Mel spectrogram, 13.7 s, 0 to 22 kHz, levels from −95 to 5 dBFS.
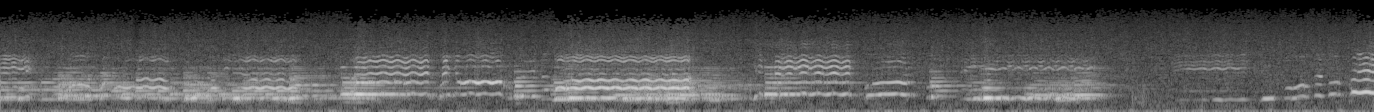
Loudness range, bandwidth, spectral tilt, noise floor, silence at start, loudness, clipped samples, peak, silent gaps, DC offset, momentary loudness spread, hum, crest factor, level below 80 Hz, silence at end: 7 LU; 14 kHz; -3 dB/octave; -44 dBFS; 0 s; -23 LUFS; under 0.1%; -6 dBFS; none; under 0.1%; 15 LU; none; 18 dB; -52 dBFS; 0 s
